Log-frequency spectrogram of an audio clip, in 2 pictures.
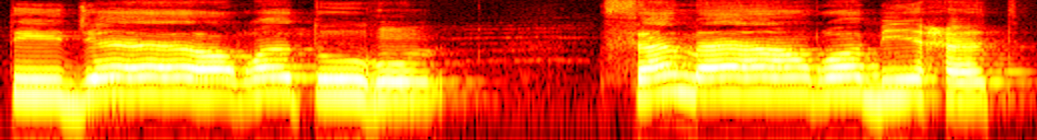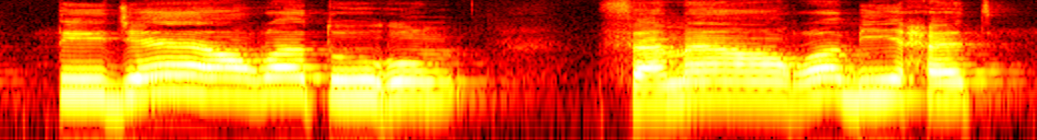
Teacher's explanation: ধরনের তা যার মাখরাজ আর সেফাত একই উচ্চারণ স্থল একই এইজন্যে এই প্রথম তা টাকে আমরা দ্বিতীয় তা এর সঙ্গে যুক্ত করে মিলিয়ে আমরা পড়বো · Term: ইদগামে মিসলাইন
